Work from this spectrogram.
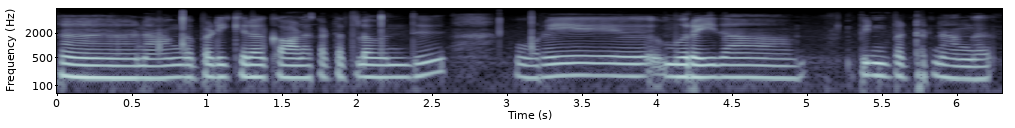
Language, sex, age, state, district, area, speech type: Tamil, female, 45-60, Tamil Nadu, Mayiladuthurai, urban, spontaneous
